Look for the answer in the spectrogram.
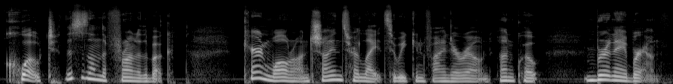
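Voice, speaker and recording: This woman hosts a podcast with a notably low voice, chatty and bubbly as she talks. She laughs easily and keeps things relaxed and casual. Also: normal speed, no echo. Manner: chatty and enthusiastic, laughs often. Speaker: podcast host.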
